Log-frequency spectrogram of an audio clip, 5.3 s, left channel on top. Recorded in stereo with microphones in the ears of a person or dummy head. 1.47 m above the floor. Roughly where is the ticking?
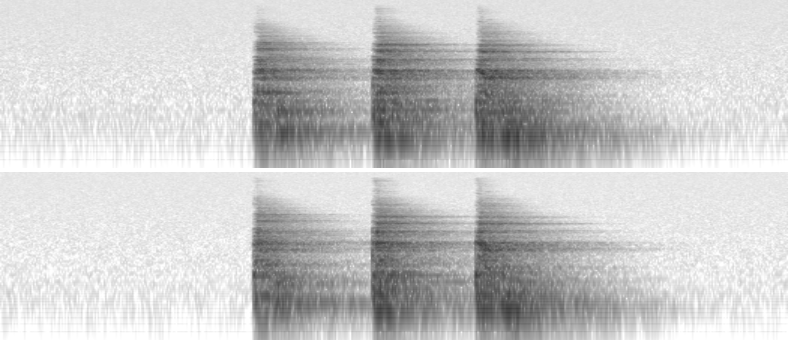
No ticking in this recording.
